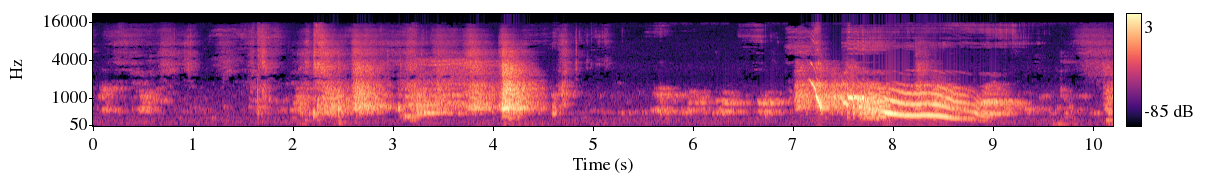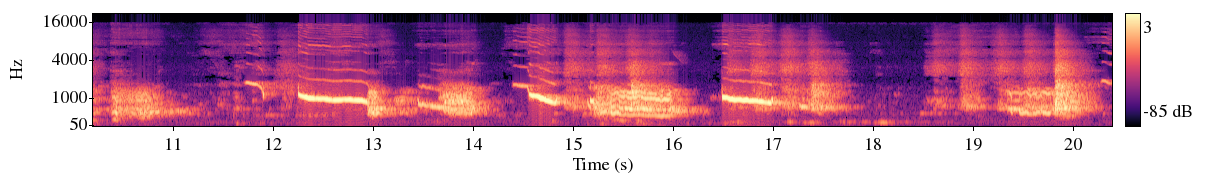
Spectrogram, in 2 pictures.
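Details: Pinscher dog, the female Lara, during the natural birth of her puppies: high whimpers with sliding, wavering tones come in a row of several cries, broken by soft breathy sounds and brief pauses.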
